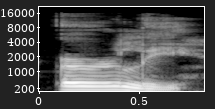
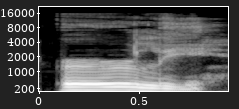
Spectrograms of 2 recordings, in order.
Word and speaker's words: early: early que significa temprano no se pronuncia la a de esta palabra el principio se pronuncia como er pero con tu lengua muy atrás y debe sonar como monstruo ear early early y es hora de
